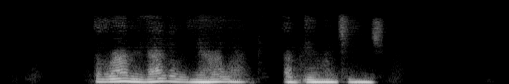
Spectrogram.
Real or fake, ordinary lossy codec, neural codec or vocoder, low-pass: fake; AAC, 64 kbps; codec, 44.1 kHz, 0.9 kbps, DAC; 10.8 kHz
